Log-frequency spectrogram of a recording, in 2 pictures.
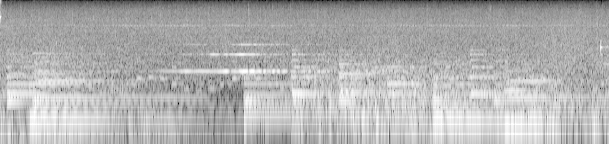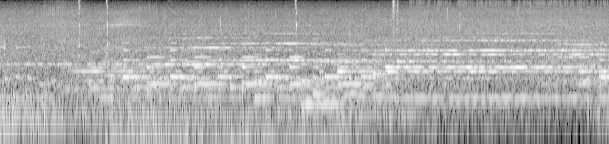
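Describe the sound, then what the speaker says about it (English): Rain falling during a Wuthering Waves cutscene, a soft steady patter under sustained music tones and chords, faint and continuous throughout. "Or are you simply passing the time until the rain ends?"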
